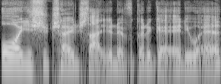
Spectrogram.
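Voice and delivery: voice pushed way down, deep and dropped. Imitating the wrong people reacting to the name Worm Girls, in a lowered voice. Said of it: "Notice the drop in the pitch of my voice".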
